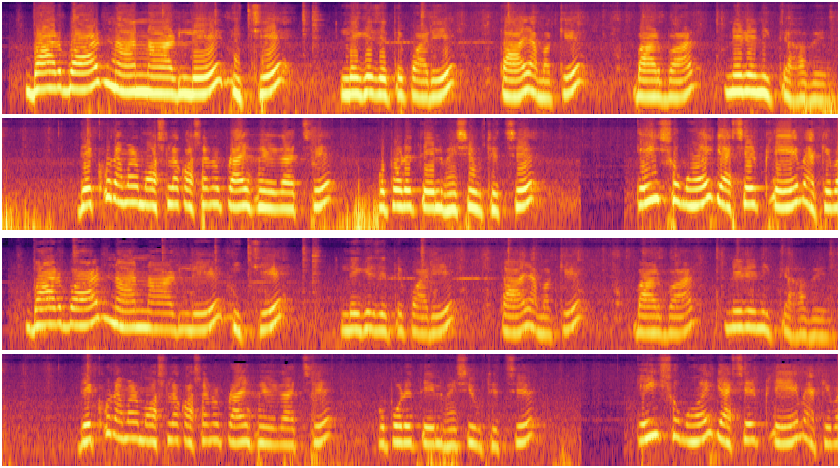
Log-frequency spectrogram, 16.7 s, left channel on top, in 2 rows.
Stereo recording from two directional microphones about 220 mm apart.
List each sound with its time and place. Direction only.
0.3 s a woman's voice: 25° left (ahead or behind)
14.7 s a woman's voice: 20° left (ahead or behind)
